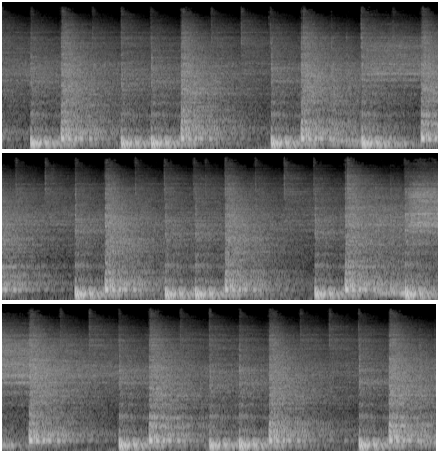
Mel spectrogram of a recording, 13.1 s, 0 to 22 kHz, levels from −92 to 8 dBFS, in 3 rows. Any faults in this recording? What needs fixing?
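Nothing here needs fixing; no faults found on review.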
